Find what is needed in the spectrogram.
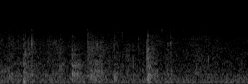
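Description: Faint rustling and a few soft clicks as a wallet is slid into a small handbag, going in without forcing.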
